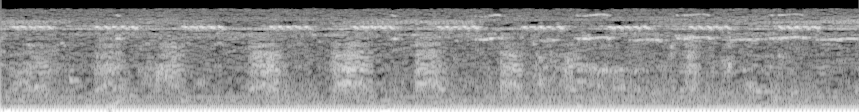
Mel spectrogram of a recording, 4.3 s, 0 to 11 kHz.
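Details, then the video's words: Wilderness of eastern Botswana at night, 21 May, 2:30 am: a cricket chirps rapidly and evenly at a high pitch while softer rasping pulses from other insects rise and fall beneath, over a low hum. "1 Hour cricket sound"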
